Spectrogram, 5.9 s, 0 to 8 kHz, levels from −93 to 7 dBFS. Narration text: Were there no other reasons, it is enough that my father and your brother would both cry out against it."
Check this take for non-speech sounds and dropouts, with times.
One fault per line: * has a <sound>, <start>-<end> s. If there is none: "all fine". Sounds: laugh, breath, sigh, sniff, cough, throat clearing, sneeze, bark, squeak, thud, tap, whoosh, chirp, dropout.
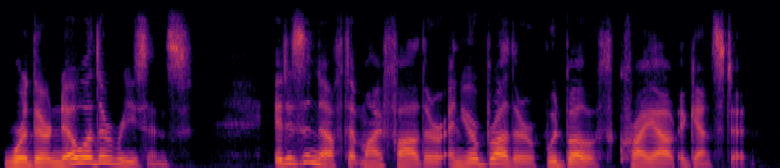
all fine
